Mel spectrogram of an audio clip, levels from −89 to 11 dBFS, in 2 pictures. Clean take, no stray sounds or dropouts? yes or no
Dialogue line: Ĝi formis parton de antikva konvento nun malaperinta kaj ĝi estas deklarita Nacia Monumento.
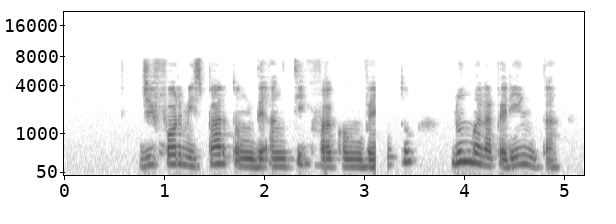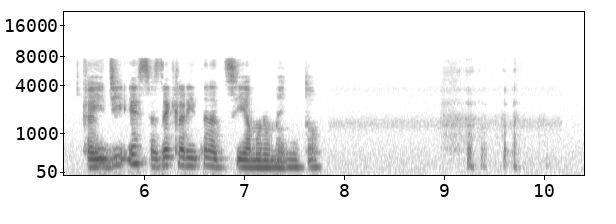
no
